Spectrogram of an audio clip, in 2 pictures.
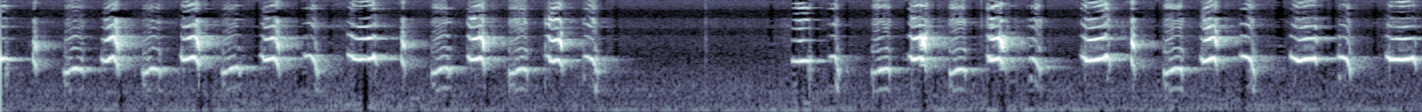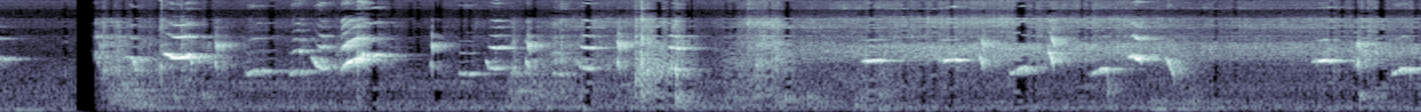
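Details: Grey or silver cockatiels in a flock calling and singing give rapid, repeated squeaky chirps and whistled notes in bursts, with a pause between them.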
